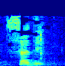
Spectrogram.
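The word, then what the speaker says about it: צדי: Et donc, en fait, aujourd'hui, il se prononce un peu comme si vous aviez un T suivi d'un S. T. Et cette lettre s'appelle Tsadé.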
